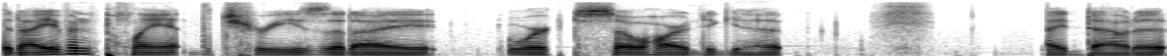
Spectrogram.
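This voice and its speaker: Recorded with a dry, close sound and no echo, a man talks at a fairly slow pace and fairly low pitch, with fairly even intonation and long, frequent pauses. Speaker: streamer. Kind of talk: casual chat. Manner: monotone.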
